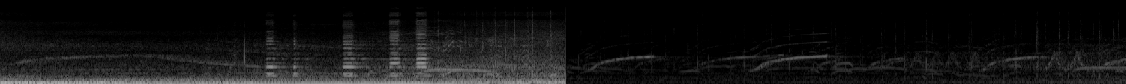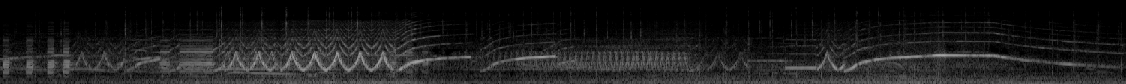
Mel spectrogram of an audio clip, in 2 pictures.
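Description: Police car sirens: short chirps, a rapid warbling yelp partway through, and a long rising and falling wail near the end. Before that, a loud vehicle engine rumble with horn honks cuts off abruptly about seven seconds in.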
